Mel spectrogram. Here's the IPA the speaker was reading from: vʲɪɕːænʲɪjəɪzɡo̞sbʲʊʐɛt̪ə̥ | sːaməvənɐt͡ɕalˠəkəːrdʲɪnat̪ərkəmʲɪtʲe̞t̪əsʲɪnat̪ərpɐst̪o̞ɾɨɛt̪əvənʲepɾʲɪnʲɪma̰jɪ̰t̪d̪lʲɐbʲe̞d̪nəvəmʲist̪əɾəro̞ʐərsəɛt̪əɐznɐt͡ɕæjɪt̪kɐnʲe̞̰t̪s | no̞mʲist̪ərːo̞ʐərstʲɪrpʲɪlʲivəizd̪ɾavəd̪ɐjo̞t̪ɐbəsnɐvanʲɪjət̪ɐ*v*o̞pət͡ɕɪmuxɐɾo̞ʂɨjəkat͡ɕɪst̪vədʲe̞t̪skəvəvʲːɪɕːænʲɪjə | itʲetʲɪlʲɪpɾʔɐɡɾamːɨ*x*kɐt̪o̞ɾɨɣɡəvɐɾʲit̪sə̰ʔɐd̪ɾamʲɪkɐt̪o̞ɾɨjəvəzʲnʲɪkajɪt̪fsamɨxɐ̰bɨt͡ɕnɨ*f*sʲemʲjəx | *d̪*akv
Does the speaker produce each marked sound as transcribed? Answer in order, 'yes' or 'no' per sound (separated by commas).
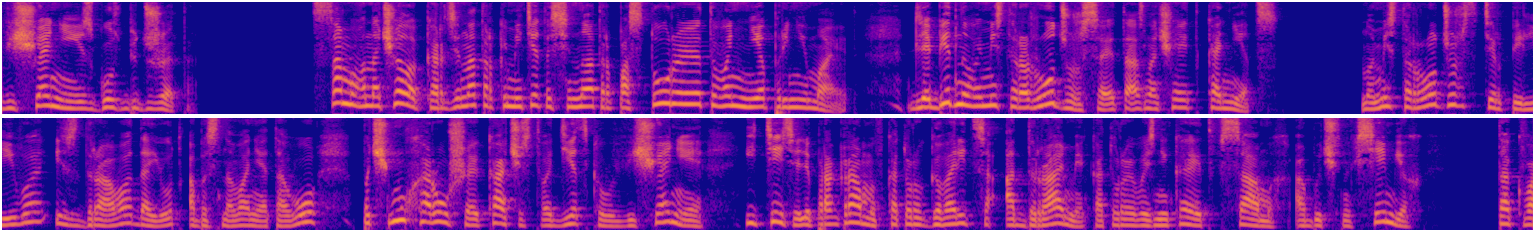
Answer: yes, no, no, no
